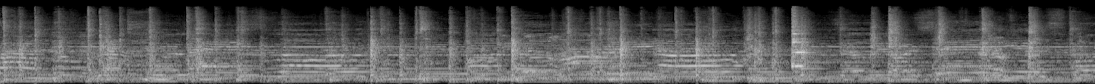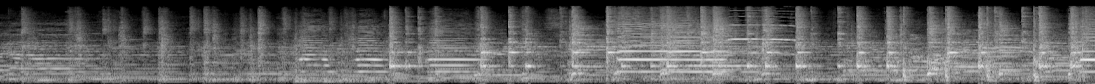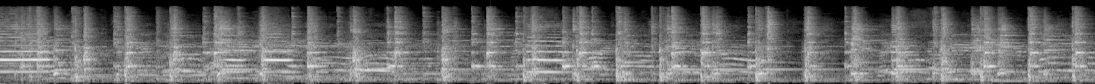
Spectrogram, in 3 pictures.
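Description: Acoustic guitars strummed in a fast rhythmic jam. About halfway in a saxophone joins with long held melody notes, and the music grows louder.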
